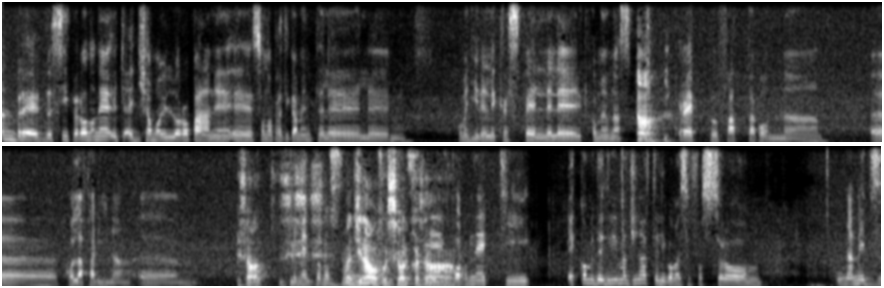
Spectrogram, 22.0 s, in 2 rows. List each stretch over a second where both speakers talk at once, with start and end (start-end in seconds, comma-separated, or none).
14.6-16.7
